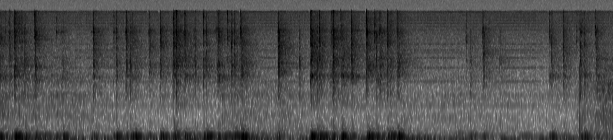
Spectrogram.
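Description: Computer keyboard typing: quick runs of keystrokes for the first three seconds or so, then fewer, scattered keystrokes.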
